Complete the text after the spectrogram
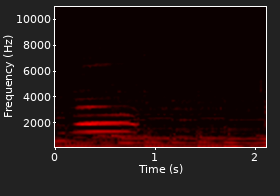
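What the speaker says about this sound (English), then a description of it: "Aggressive meowing noises." A cat meows in the Stardew Valley farming game, a quiet, drawn-out tonal cry followed by a few shorter clipped mews, with no talk over it.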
